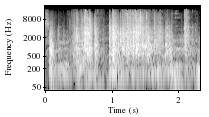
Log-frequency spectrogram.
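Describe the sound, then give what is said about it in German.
Rummaging to fetch a ballpoint pen, small hard objects clattering and rattling against each other, a busy jangling search that continues steadily for a couple of seconds with no voices. “Dann hole ich mir gleich mal einen Stift.”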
